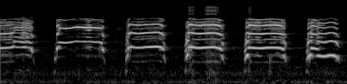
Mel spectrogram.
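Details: Bald eagle eaglet at the nest on June 23, 2021, vying with its mother for a fish, gives six loud, strained, harmonic calls in quick succession, each about half a second long with brief pauses between.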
